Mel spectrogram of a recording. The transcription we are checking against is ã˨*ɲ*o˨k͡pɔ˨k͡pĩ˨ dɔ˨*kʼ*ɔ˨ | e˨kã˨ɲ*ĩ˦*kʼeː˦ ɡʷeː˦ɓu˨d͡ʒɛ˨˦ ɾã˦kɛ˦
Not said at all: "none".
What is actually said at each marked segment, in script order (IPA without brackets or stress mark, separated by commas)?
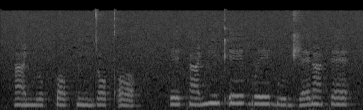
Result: ɲ, kʼ, ĩ˦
